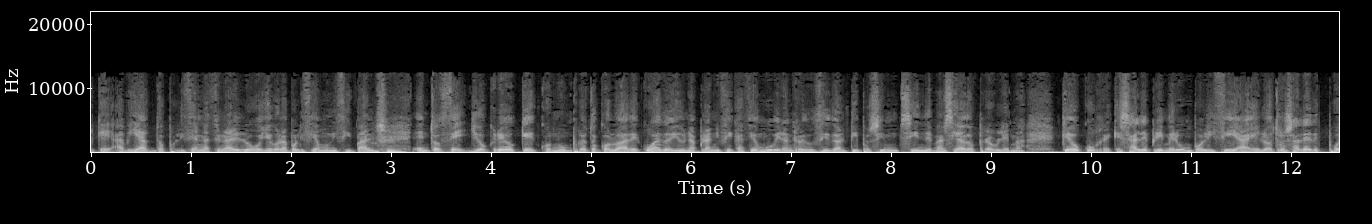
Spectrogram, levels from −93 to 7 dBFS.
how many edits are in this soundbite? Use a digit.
0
